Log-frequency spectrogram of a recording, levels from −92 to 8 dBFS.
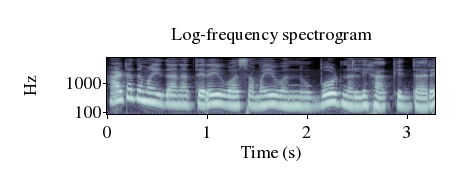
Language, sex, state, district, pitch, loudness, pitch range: Kannada, female, Karnataka, Bangalore, 190 Hz, -15 LUFS, 180-215 Hz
